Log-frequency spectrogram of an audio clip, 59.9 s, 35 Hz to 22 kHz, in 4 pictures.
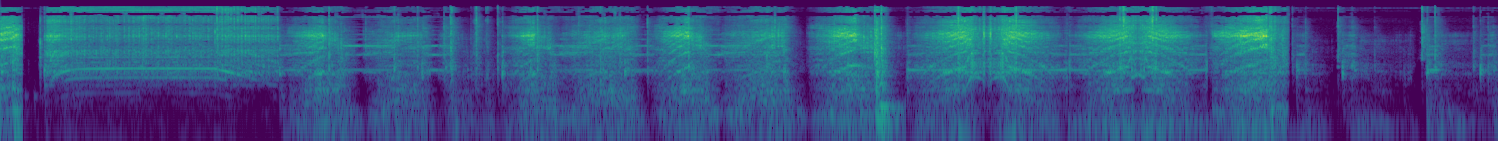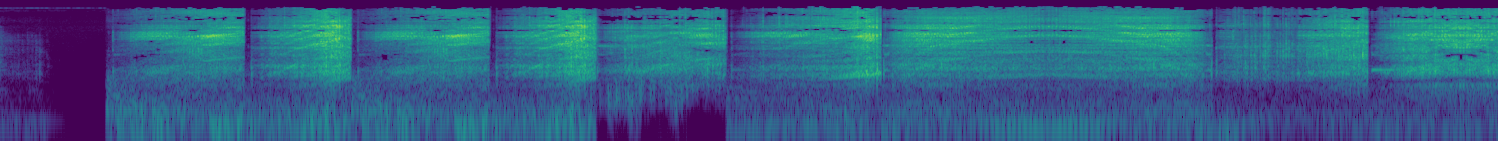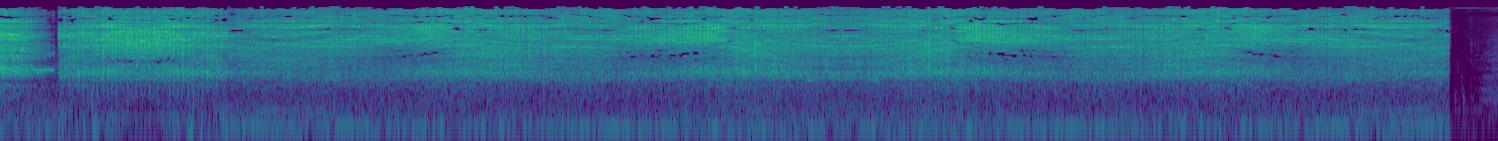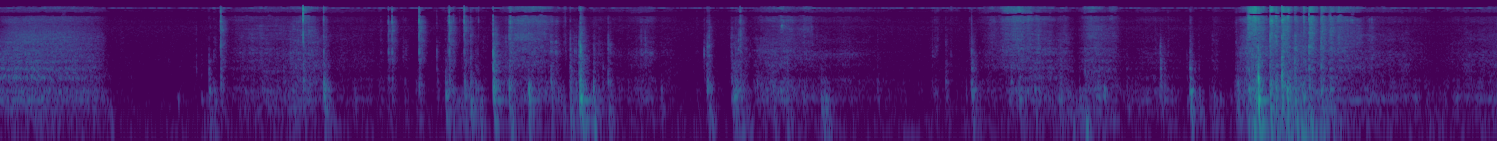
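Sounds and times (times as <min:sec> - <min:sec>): toy car rasping grind: 0:00.0 - 0:15.4, 0:16.0 - 0:44.5.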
